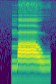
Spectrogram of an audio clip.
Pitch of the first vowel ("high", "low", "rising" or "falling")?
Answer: high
